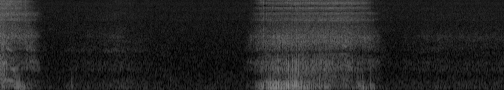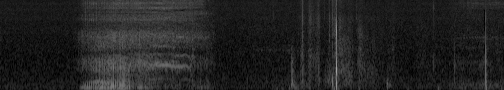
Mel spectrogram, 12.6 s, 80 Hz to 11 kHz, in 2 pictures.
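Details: Snoring during sleep: rough, fluttering snores on two breaths about four seconds apart, roughly 14 breaths a minute, with quiet pauses and a few small clicks near the end.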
